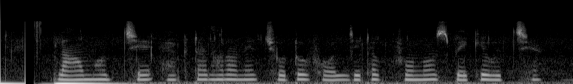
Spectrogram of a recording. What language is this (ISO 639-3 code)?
ben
